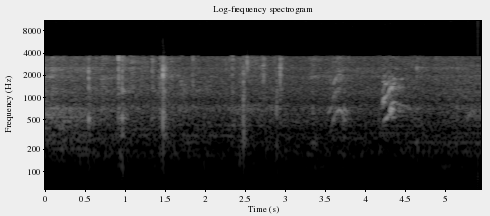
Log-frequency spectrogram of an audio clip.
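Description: A dog giving two short, high yips near the end, with scattered faint clicks before them.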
